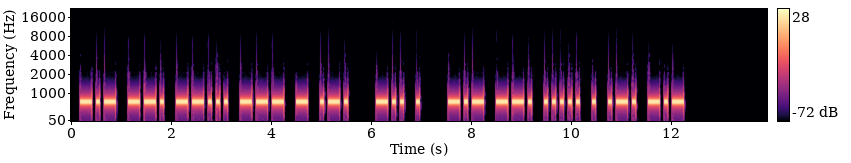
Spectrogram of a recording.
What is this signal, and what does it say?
Morse code, heard as a keyed tone, about 15 wpm, 700 Hz. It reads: KG7OTR DE KG5ERK
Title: USA Callsign DE Callsign - 6 Characters - 15wpm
